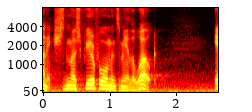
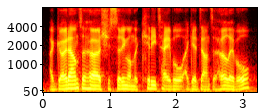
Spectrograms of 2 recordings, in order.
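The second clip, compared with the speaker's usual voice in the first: ordinary delivery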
